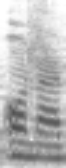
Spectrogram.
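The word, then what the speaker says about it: honor: এইচ টা নীরব রয়েছে এন অনার উচ্চারণ অনার এইচ টা নীরব রয়েছে যেসব সংক্ষিপ্ত রূপ উচ্চারণে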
